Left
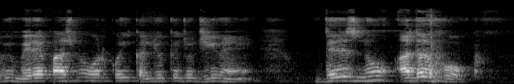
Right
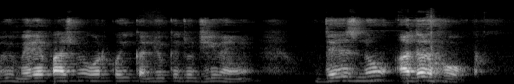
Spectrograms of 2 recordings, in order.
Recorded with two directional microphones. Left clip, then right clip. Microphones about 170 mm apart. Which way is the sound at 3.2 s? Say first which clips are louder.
Left 1 dB; 20° left (ahead or behind).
